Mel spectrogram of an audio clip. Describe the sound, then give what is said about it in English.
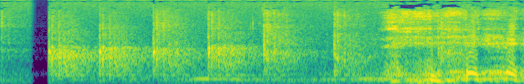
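An audience claps for a couple of seconds, a steady, fairly loud patter of many hands with a faintly pulsing rhythm, before a man's voice starts speaking over the fading applause. “But anyway, that was, but it's nice to clap, thank you, and not me, because I'm an ex-monk, but for all the many thousands and millions of monks throughout history who did bring peace for little periods of time”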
